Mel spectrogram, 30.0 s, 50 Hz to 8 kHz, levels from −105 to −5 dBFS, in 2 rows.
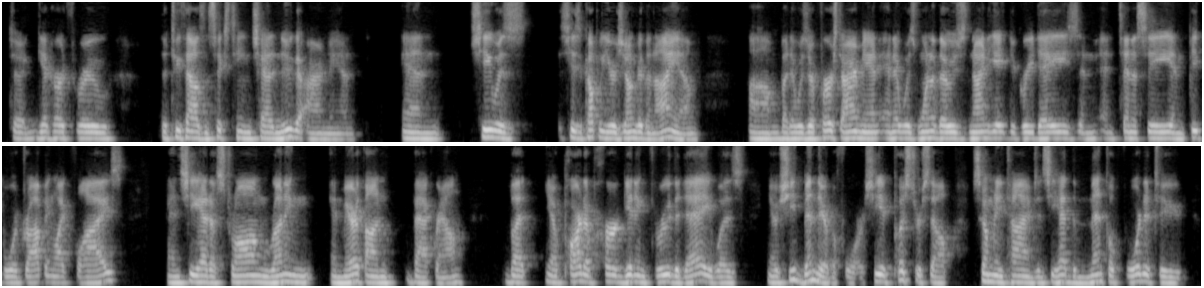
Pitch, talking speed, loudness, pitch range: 135 Hz, 170 wpm, -30 LUFS, 130-140 Hz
